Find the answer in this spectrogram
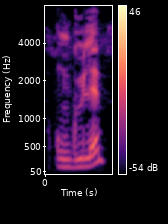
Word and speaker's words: Angoulême: Then we need to go to Angoulême. Did I pronounce that right? Angoulême. Apparently I need to have more emphasis on the goût. Angoulême.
